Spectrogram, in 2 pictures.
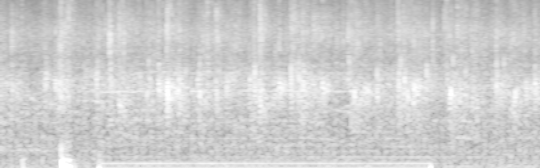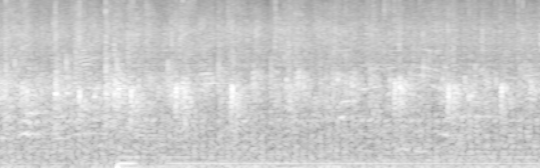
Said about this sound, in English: Can you lay your Bibles down, lift up your hands, clap unto the Lord, and just thank Him for the word of the Lord today?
